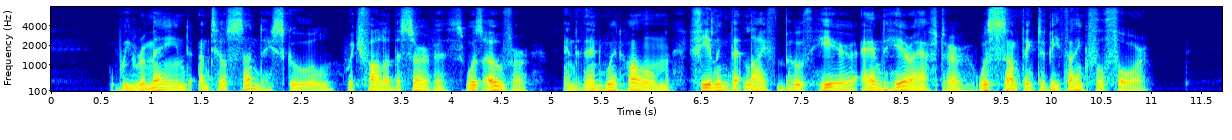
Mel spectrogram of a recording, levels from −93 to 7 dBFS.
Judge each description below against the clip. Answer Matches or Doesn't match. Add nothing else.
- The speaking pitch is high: Doesn't match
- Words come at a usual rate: Matches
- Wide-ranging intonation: Matches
